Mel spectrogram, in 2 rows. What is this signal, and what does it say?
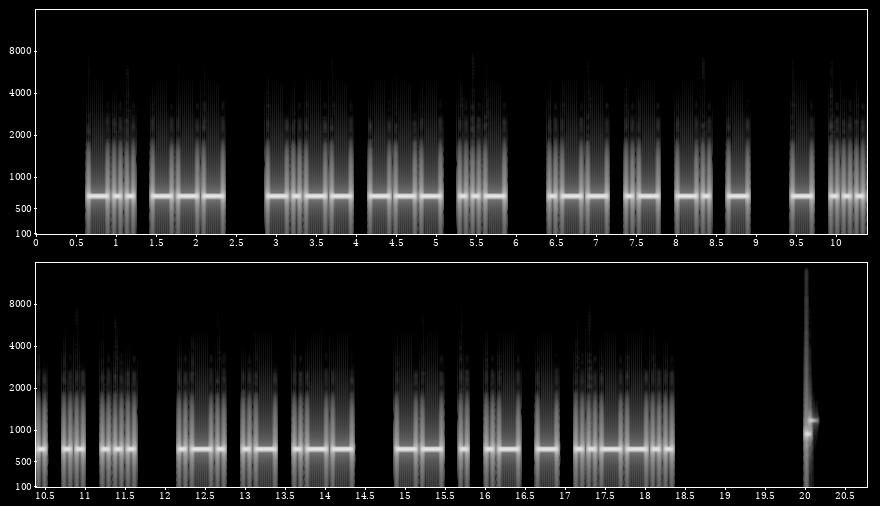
Morse code, heard as a keyed tone, about 15 wpm, 700 Hz. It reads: DO YOU WANT THIS RAW MEAT?
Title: Sentences from Top 1500 Words 15wpm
